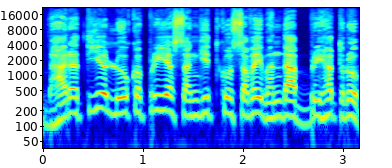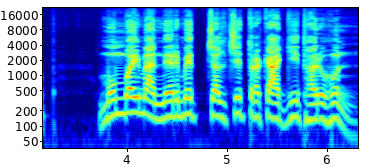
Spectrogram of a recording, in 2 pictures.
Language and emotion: Nepali, neutral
